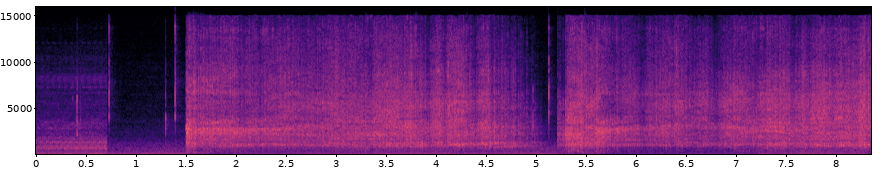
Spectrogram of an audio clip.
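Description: Toy remote-control car driving across a concrete floor: its small electric drive motor and plastic gears give a loud, gritty whirring that starts about a second and a half in, drops out briefly around five seconds, then carries on.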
